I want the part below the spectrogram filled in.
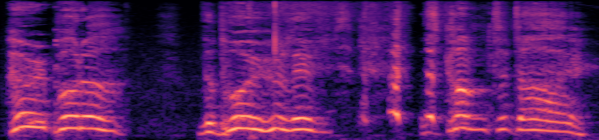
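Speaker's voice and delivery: very high, slow, laughing villain voice; Peter Dutton impression. Mate doing a Peter Dutton impression, high and giggly. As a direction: squeal it out like a cartoon villain, cracking up. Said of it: "that was [name]'s Peter Dutton".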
